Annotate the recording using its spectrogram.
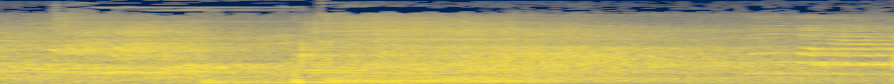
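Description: An audience laughs and cheers in an echoing hall.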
